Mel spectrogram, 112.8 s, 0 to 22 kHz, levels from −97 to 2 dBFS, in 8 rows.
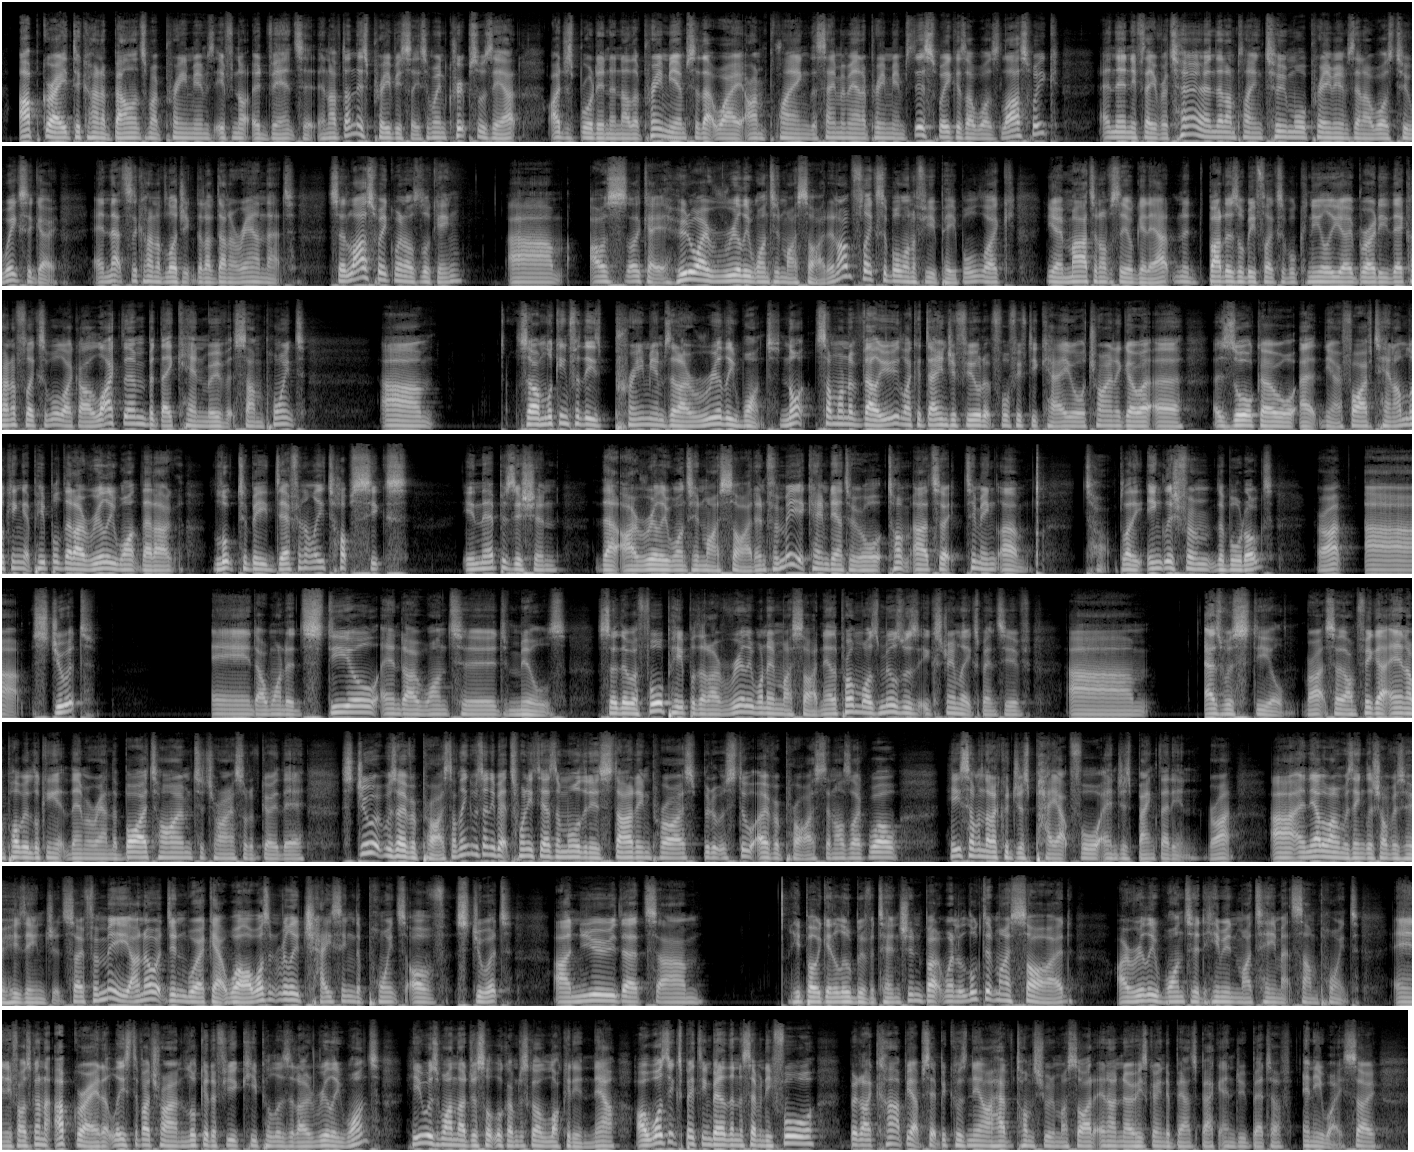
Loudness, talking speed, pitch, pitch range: -27 LUFS, 230 wpm, 135 Hz, 125-150 Hz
